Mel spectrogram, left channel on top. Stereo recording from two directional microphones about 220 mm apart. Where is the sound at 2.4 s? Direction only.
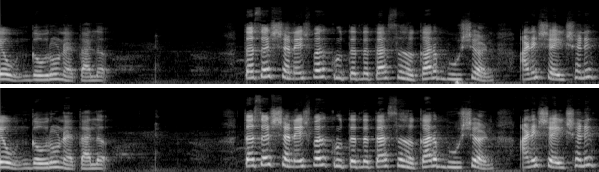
5° left (ahead or behind).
